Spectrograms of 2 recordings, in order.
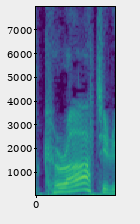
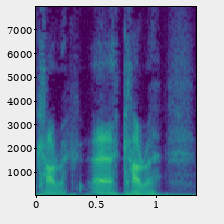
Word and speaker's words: kara: It's even been suggested that the name karate reflects this combination by using the character for Chinese, pronounced kara, which was later substituted with the character for empty, which is also pronounced kara.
